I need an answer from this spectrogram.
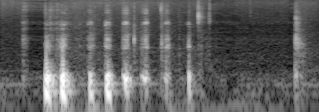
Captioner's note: Ketawa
